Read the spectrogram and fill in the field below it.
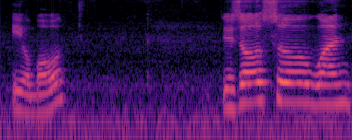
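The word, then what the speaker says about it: Aoibheall: It's spelled totally different, but it's pronounced Iobol.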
